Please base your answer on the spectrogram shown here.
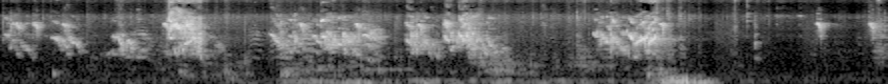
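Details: Colourful budgies eating, with a few loud bursts of scratchy high chatter separated by short gaps, then two brief chirps at the end. Low rumbles underneath.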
